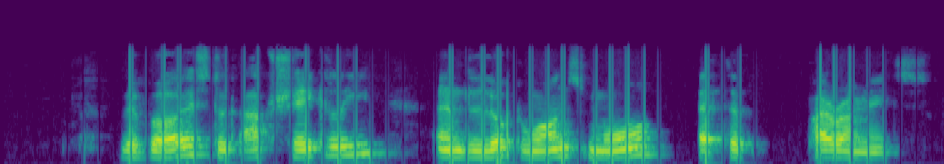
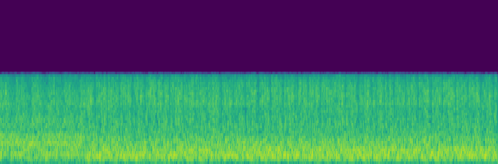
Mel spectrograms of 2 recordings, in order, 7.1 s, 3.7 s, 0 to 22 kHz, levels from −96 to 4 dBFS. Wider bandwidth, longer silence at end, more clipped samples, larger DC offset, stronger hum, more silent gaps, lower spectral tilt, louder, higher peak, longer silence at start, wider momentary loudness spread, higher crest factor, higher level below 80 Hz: first, 7.6 kHz vs 4 kHz; first, 0.45 s vs 0 s; neither; second, under 0.1% vs 0.3%; neither; neither; second, -7 dB/octave vs -10 dB/octave; second, -18 LUFS vs -14 LUFS; about the same, -2 dBFS vs -2 dBFS; first, 0.9 s vs 0 s; first, 11 LU vs 1 LU; first, 16 dB vs 10 dB; second, -52 dBFS vs -36 dBFS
